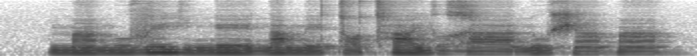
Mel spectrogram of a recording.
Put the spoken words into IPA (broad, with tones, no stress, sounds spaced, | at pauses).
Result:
m ã˨ m u˨ v e˦ j i˨ ŋ eː˦˨ n a˦ m e˨ t ɔ˨ tʰ a˦ j ʊ˨ ɣ aː˨ n u˦˨ ʃ ã˨ p ã˦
